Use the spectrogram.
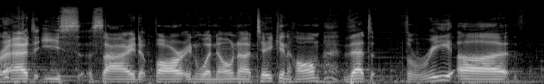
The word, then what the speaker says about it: Winona: i did it's it's it's one nonna yep winona yeah so i was i was right on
